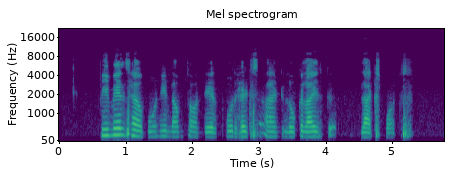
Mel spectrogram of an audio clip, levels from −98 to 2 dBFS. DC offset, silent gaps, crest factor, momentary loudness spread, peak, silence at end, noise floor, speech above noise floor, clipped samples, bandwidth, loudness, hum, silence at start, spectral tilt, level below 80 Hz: under 0.1%; none; 20 dB; 11 LU; -18 dBFS; 0.5 s; -74 dBFS; 38 dB; under 0.1%; 9.4 kHz; -36 LUFS; none; 0.65 s; -4 dB/octave; -84 dBFS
